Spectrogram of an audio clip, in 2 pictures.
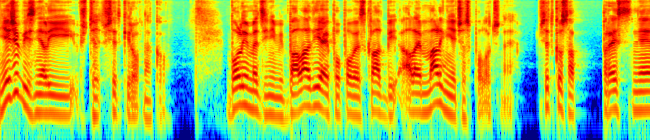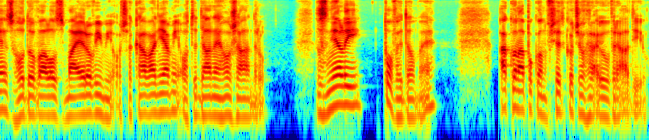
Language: Slovak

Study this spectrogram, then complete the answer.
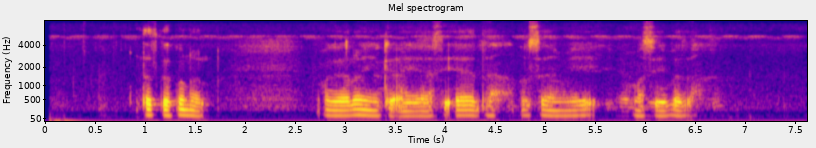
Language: Somali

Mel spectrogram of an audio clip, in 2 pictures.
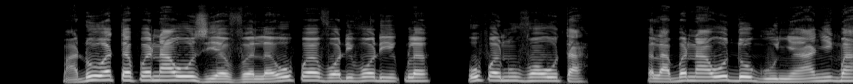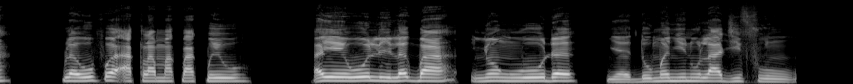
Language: Ewe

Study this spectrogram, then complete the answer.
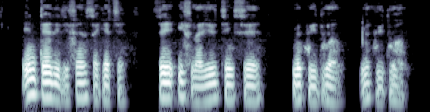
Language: Nigerian Pidgin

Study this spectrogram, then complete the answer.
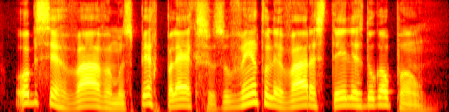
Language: Portuguese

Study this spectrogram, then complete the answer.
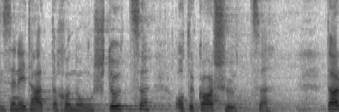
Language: Swiss German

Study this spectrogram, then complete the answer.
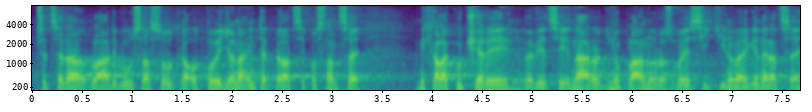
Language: Czech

